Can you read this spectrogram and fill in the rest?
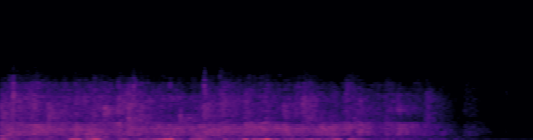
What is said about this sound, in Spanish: Regalémosle un fuerte aplauso a nuestro Dios Todopoderoso que nos ha alimentado con la palabra.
